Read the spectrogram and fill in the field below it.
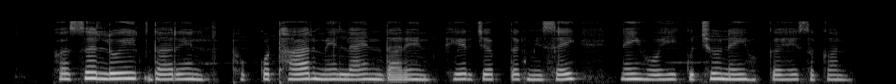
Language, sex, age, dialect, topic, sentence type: Chhattisgarhi, female, 36-40, Northern/Bhandar, agriculture, statement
